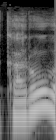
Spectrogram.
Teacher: Мы можем сделать ошибку в слове «корова» именно потому, что в первом слоге «о» находится не под ударением. И на этом месте мы «о» и «а» уже не различаем. Здесь появляется редуцированный гласный.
